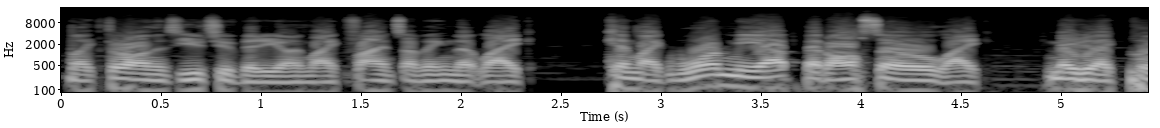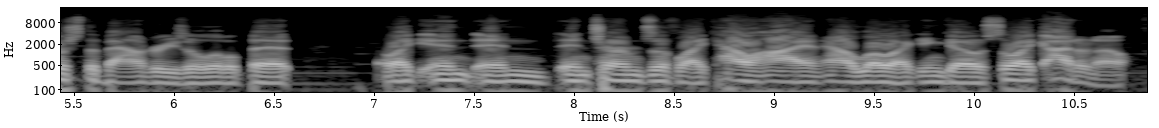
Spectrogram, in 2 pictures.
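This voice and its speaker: A man with a low talking voice, a band's vocalist as a podcast guest, chatting casually and rambling with many fillers and restarts. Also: fairly even intonation, a little fast, no room sound, faint music behind, poor audio.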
